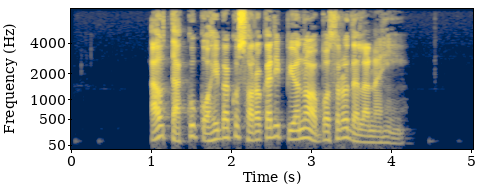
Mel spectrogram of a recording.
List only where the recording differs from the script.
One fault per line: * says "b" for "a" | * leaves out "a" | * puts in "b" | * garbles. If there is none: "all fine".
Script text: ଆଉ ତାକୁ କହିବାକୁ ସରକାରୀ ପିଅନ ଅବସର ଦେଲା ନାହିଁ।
all fine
